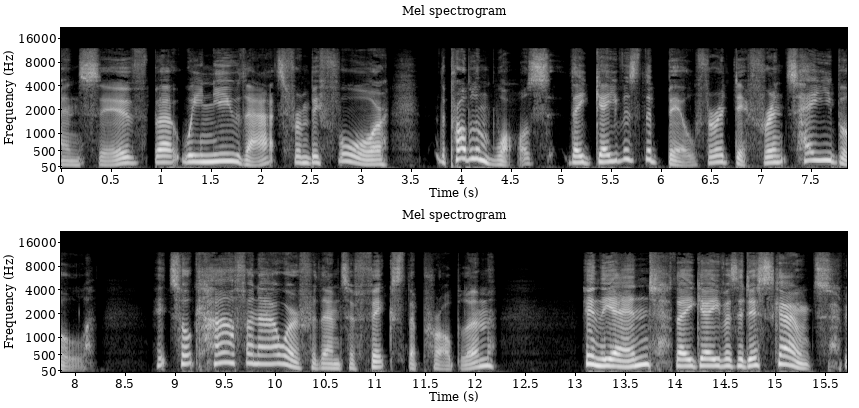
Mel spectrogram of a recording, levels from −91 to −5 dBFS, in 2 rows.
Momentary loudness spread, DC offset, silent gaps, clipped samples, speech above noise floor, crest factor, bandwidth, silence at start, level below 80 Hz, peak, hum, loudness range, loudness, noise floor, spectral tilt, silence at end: 10 LU; under 0.1%; none; under 0.1%; 49 dB; 18 dB; 12 kHz; 0 s; -58 dBFS; -4 dBFS; none; 5 LU; -22 LUFS; -71 dBFS; -4.5 dB/octave; 0 s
